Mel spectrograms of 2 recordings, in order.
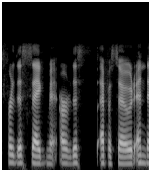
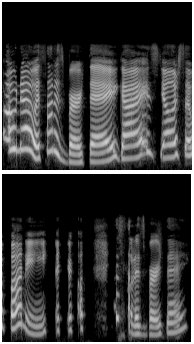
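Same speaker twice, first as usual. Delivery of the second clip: mock gullible self; 7 semitones higher, 4 dB louder than usual. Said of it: "And I'm like".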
